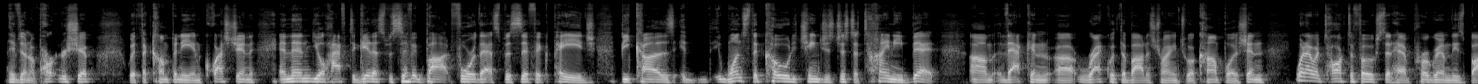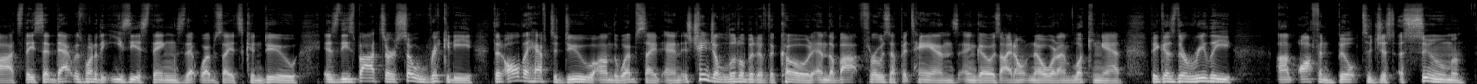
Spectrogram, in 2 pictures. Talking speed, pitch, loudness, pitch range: 240 wpm, 115 Hz, -18 LUFS, 100-125 Hz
